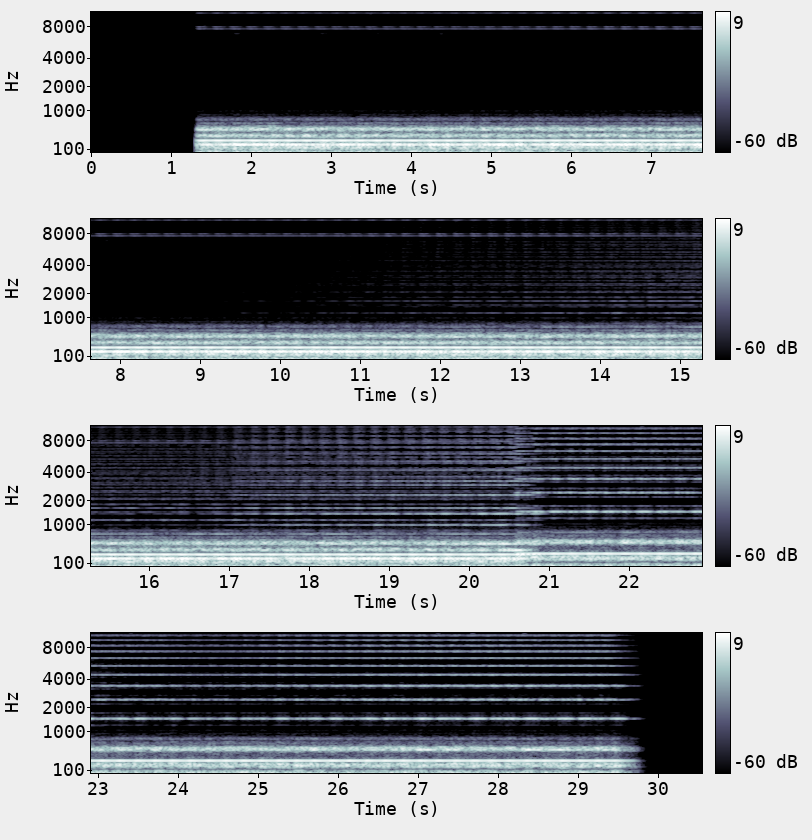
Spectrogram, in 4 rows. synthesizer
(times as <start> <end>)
10.9 29.8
